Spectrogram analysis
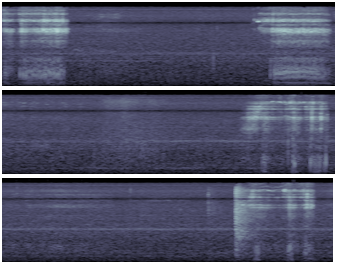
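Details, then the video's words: Seven-month-old Boston Terrier asleep and snoring indoors: four loud, rasping, breathy snores arrive roughly every four seconds, each lasting under a second, separated by quiet stretches of soft room hiss. "Boston terrier snoring"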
